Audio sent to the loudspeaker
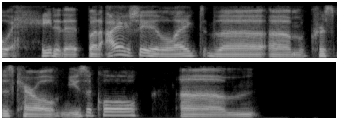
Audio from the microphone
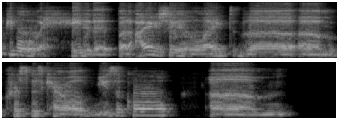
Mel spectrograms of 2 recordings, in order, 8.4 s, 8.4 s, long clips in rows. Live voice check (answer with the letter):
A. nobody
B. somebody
A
